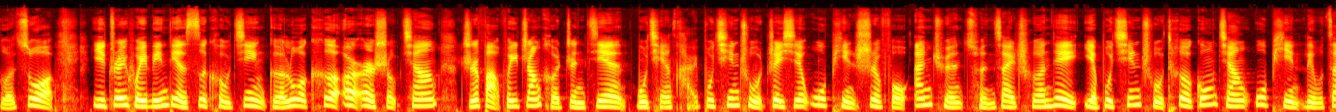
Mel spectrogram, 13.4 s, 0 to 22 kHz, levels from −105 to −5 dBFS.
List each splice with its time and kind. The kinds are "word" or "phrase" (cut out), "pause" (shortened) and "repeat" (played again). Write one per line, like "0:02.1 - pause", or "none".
0:06.3 - pause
